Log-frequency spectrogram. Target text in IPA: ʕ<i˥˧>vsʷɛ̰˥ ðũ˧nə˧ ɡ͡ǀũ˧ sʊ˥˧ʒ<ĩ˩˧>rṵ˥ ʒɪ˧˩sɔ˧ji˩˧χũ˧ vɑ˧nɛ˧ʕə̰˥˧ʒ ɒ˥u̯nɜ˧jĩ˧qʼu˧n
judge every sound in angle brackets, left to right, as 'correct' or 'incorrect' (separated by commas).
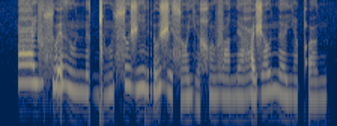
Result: incorrect, incorrect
